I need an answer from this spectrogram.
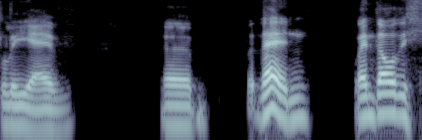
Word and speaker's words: Liev: than him but for years and years I've pronounced it leave Schreiber then I was told it's pronounced Liev but then when all these Ukraine stuff started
